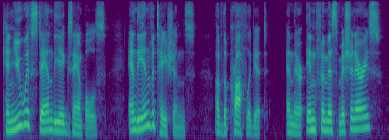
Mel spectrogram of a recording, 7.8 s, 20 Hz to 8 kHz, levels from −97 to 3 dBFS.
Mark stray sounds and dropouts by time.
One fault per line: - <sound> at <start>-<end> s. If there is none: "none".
none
